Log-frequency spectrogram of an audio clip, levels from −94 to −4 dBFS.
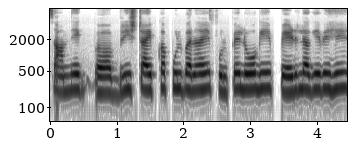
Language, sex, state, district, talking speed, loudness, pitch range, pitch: Hindi, female, Madhya Pradesh, Bhopal, 215 wpm, -17 LUFS, 215-230 Hz, 225 Hz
